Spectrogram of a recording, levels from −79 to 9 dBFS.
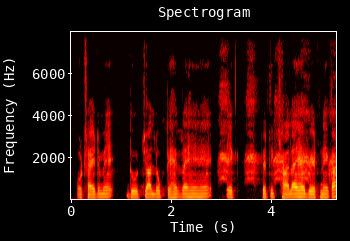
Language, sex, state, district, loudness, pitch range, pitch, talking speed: Hindi, male, Jharkhand, Jamtara, -26 LUFS, 140-150 Hz, 145 Hz, 155 wpm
